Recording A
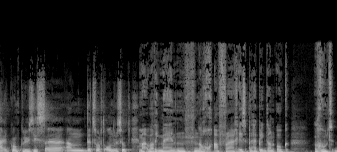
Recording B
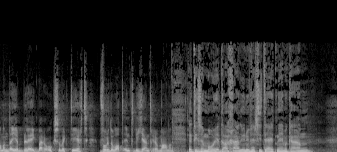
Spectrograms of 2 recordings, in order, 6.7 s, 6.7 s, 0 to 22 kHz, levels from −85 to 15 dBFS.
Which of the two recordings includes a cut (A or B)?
A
